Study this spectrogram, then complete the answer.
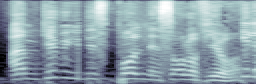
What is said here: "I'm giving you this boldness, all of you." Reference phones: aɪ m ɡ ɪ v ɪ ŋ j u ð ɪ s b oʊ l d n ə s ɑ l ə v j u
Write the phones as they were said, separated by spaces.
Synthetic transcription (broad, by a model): aɪ m ɡ ɪ v ɪ ŋ j u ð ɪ s b oʊ l d n ə s ɑ l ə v j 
